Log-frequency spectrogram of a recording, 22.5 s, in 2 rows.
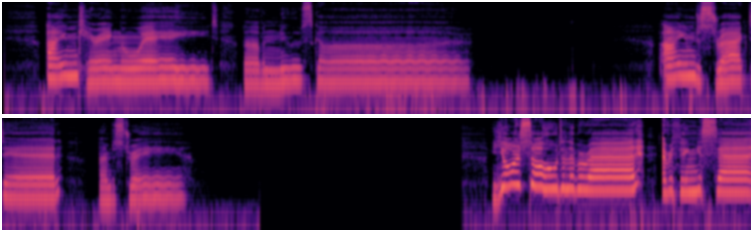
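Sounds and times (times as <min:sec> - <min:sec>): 
female vocals: 0:00.6 - 0:07.2, 0:09.8 - 0:14.2, 0:18.5 - 0:22.4.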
